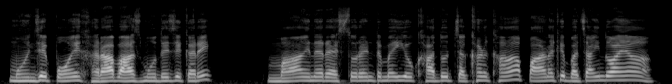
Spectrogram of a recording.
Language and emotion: Sindhi, fearful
